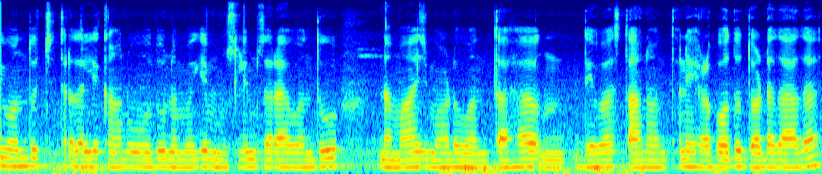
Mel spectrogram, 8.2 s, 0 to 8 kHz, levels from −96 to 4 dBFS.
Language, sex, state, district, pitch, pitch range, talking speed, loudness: Kannada, male, Karnataka, Belgaum, 130 Hz, 125-135 Hz, 100 wpm, -27 LUFS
